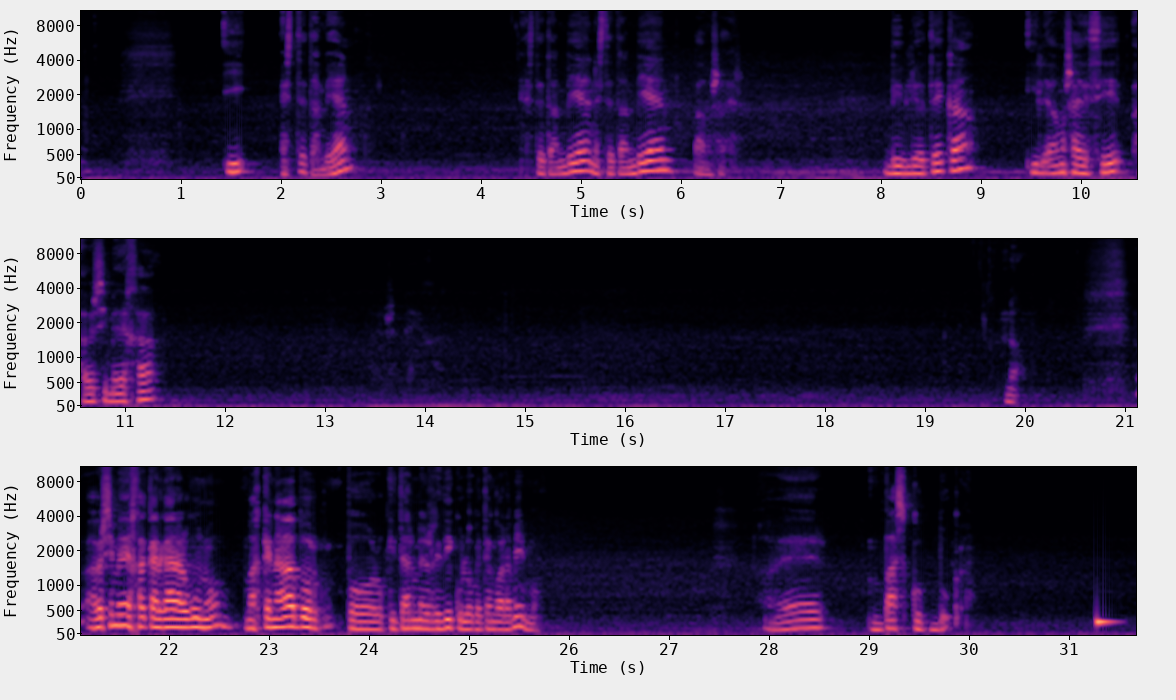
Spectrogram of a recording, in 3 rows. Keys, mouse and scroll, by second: 2.1 click, 2.7 click, 4.6-6.1 drag, 6.2 click, 8.9 click, 11.0 right click, 13.4 click, 19.1 click, 20.0 click, 22.3 click, 23.6 click, 23.9 click, 24.9 click, 28.9 click, 29.8 click.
